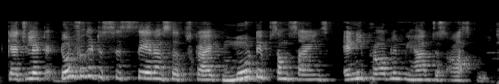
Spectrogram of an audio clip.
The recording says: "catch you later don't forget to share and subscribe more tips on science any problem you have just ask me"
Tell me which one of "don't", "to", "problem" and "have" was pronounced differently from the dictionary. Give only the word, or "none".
to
